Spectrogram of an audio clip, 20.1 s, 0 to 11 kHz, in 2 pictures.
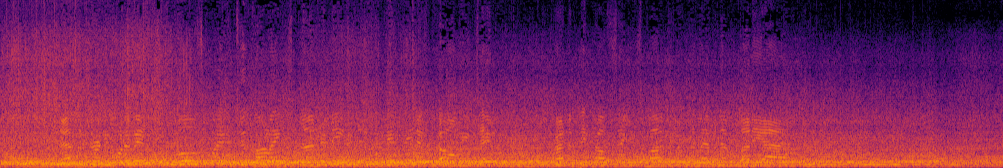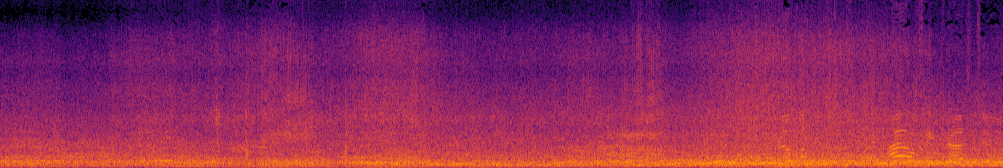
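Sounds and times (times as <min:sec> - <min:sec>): race car engines racing past: 0:00.0 - 0:20.0.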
